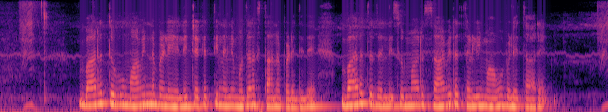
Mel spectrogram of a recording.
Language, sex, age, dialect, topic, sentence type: Kannada, female, 31-35, Mysore Kannada, agriculture, statement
